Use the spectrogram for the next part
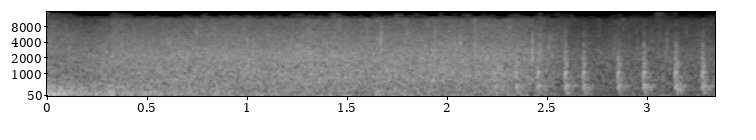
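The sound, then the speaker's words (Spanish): Heavy rain pours down in a dense, steady roar with no one speaking, and in the final second a quick, regular patter of individual drops taps out over the downpour. “Empieza a llover como si alguien hubiera dejado el grifo del universo abierto.”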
